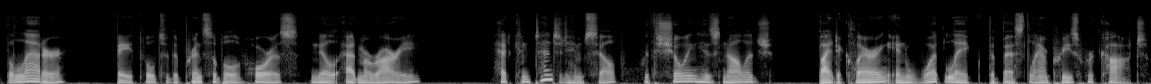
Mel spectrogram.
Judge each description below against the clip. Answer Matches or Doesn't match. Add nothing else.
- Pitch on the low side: Matches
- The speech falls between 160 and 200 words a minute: Doesn't match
